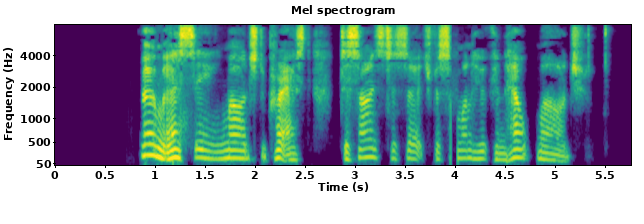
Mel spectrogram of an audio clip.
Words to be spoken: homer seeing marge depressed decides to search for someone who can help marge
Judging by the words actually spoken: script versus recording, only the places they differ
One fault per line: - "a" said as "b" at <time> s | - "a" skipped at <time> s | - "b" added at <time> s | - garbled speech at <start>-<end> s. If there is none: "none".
none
